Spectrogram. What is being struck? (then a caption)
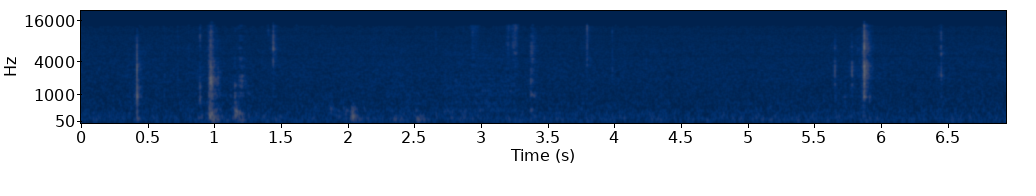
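Bar soap cut with a metal blade. A metal utility blade slices thin slabs off a pale yellow ring of bar soap. Quiet, sparse, crisp clicks and short bright snaps come at irregular intervals over a faint low hiss, each dying away almost instantly.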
